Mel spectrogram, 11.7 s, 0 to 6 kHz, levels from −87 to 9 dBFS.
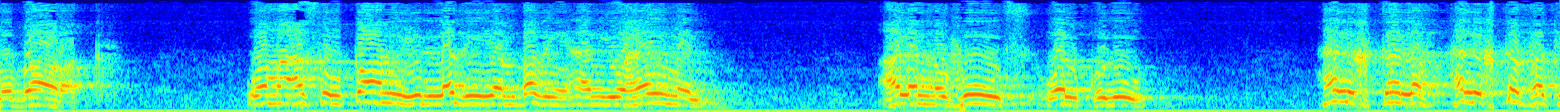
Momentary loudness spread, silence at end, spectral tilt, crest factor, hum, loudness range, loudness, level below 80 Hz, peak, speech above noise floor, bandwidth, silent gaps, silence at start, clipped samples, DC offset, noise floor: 9 LU; 0 s; -8 dB/octave; 10 dB; none; 3 LU; -17 LUFS; -52 dBFS; -8 dBFS; 32 dB; 6 kHz; none; 0 s; under 0.1%; 2%; -48 dBFS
